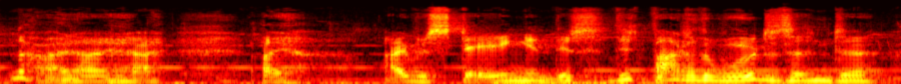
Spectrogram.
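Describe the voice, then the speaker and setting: A man voicing an eccentric, gentle middle-aged hermit druid who speaks earnestly and haltingly, repeating words. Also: on the high side, big pitch swings, over music. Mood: worried.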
